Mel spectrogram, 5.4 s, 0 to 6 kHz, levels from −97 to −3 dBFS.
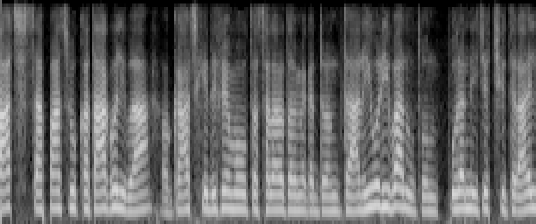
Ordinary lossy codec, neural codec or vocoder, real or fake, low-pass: Opus, 64 kbps; codec, 16 kHz, 0.9 kbps, LongCat-Audio-Codec; fake; 5.4 kHz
